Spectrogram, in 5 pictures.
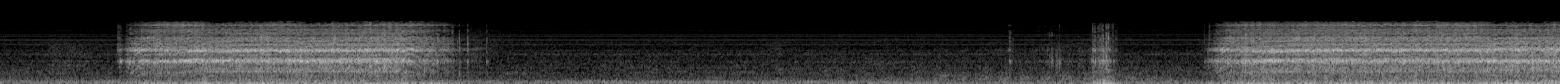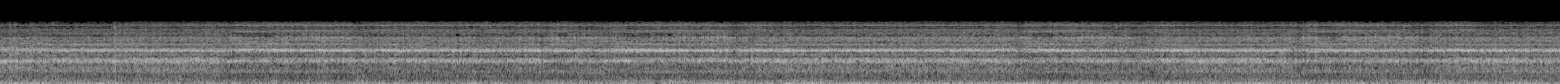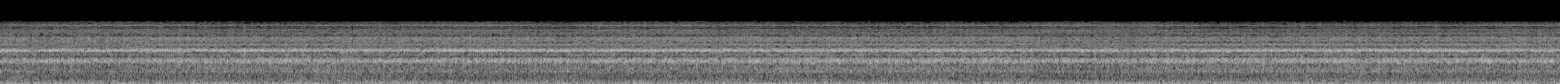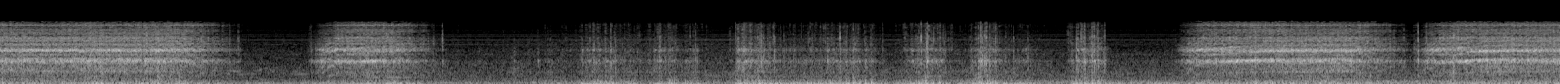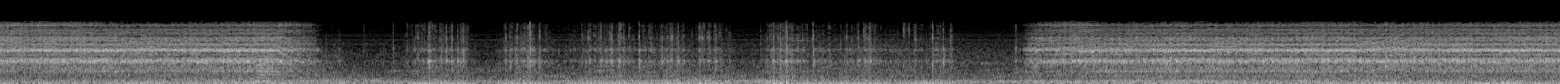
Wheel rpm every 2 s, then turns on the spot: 20, 150, 30, 0, 0, 10, 110, 160, 160, 160, 160, 160, 160, 160, 160, 160, 160, 160, 160, 160, 160, 160, 160, 160, 80, 50, 10, 20, 20, 70, 100, 160, 120, 10, 20, 20, 70, 160, 160.
52-58 66-72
